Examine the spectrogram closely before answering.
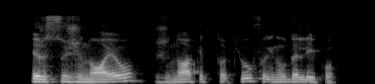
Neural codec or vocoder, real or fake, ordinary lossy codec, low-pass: vocoder, 22.05 kHz, 80 mel bands, WaveNeXt; fake; Opus, 32 kbps; 9.9 kHz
